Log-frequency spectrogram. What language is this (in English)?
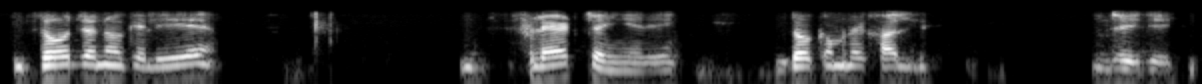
Urdu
